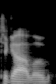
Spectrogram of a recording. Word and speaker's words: Tagalog: did you did you learn any languages that your wife knows, Tagalog or whatever that is? No. Okay. No, I feel bad about that too. I absolutely know very little Tagalog or Tagalog. It's Tagalog.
